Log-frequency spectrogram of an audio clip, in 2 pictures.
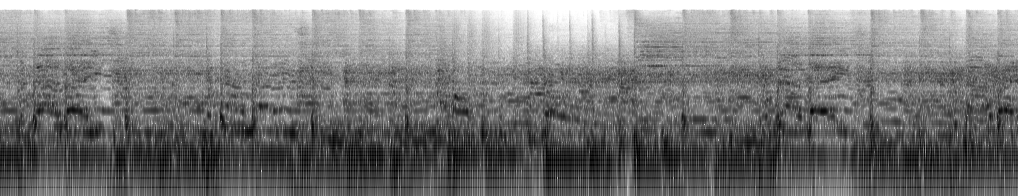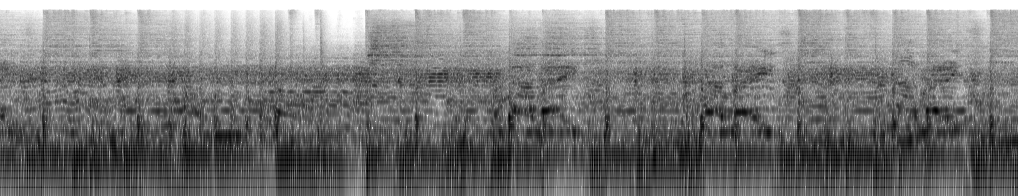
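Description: Punk rock band playing live: a singer over electric guitar, bass guitar and drum kit, loud and continuous.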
